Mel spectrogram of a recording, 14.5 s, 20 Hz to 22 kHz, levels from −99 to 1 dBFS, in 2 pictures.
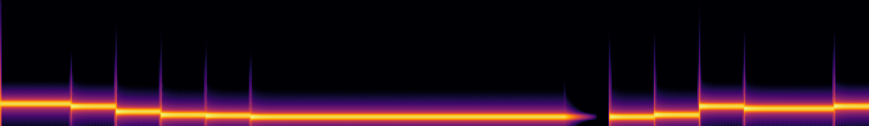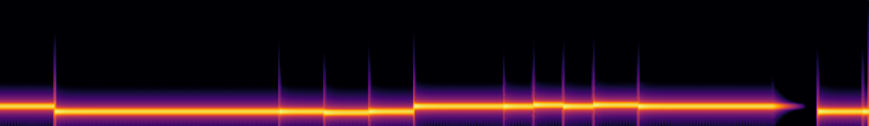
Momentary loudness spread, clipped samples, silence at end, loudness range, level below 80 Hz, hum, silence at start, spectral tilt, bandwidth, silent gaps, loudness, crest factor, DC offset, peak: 2 LU; under 0.1%; 0 s; 1 LU; -72 dBFS; none; 0 s; -6 dB/octave; 1.1 kHz; 4.97-5.08 s, 13.95-14.06 s; -10 LUFS; 8 dB; under 0.1%; 0 dBFS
